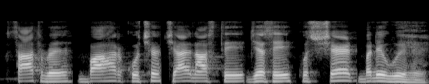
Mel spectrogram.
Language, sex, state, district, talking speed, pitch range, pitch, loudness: Hindi, male, Jharkhand, Sahebganj, 165 wpm, 140-155 Hz, 145 Hz, -16 LUFS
